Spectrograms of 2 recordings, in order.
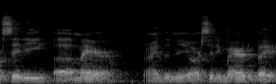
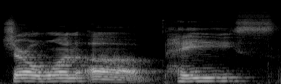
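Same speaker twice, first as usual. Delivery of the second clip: usual speaking voice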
